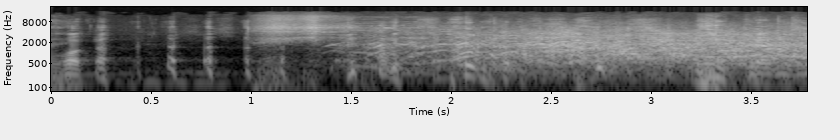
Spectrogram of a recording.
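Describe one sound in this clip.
Men laugh loudly into microphones.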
